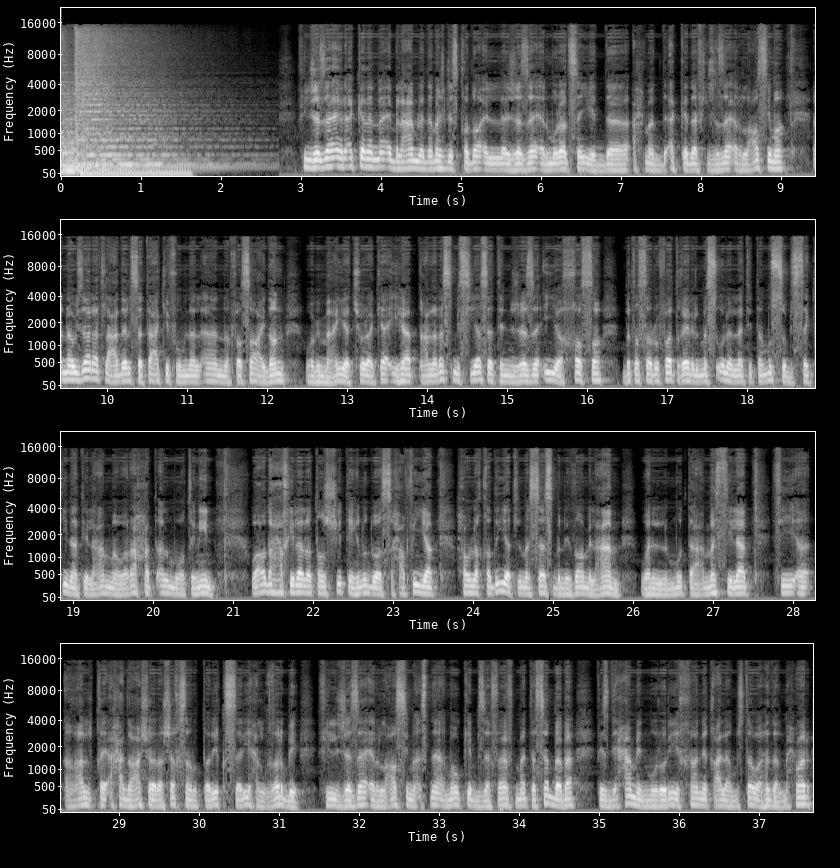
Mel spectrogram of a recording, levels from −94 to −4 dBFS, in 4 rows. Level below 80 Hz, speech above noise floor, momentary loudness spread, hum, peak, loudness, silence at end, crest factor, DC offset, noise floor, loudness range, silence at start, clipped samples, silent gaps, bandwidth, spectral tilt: -36 dBFS; 28 dB; 6 LU; none; -2 dBFS; -19 LUFS; 0 s; 16 dB; 0.3%; -46 dBFS; 3 LU; 0 s; under 0.1%; none; 16 kHz; -5.5 dB/octave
